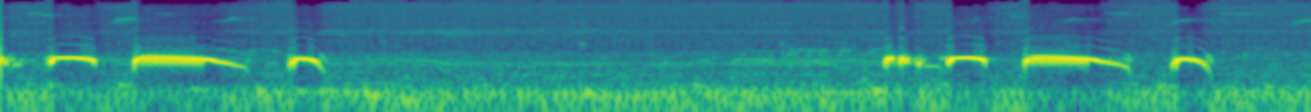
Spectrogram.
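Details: Spotted dove calling to its companions: soft low coos in a short phrase, two quick notes, a longer drawn-out coo falling at the end, then a final note, with the phrase repeated after a pause.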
